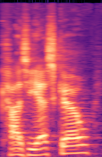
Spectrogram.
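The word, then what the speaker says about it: Kościuszko: and some references his name is Samuel Kachusco Zuk. Of course, Chukusco or um sometimes pronounced a Kaziesco is the Polish American Revolutionary War general.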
